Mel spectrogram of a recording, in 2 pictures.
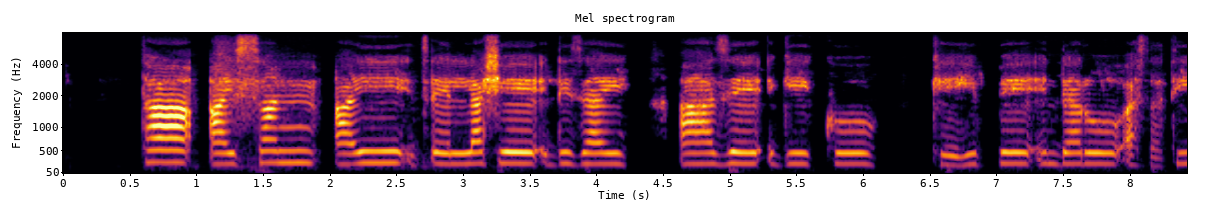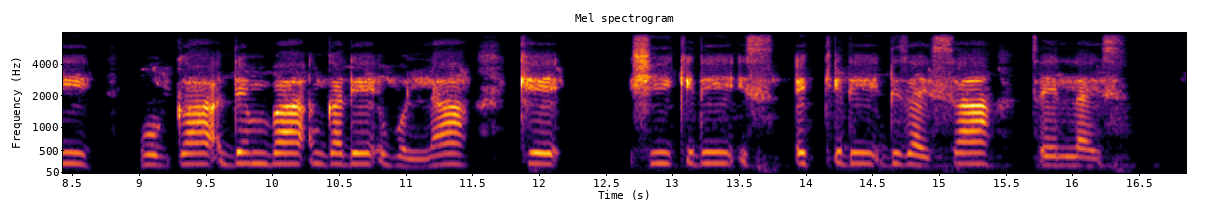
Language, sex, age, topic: Gamo, female, 36-49, government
